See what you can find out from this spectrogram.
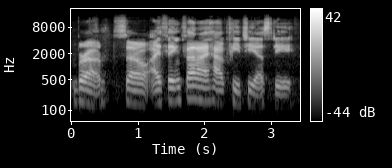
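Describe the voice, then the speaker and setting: A man chatting casually with friends, telling stories in an animated way with slang and swearing. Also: mid-range voice, slow pace, a little hiss or hum. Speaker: podcast co-host.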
